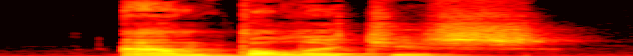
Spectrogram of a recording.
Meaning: diminutive of aantal
- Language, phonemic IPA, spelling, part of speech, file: Dutch, /ˈantɑləcə/, aantalletje, noun, Nl-aantalletje.ogg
